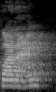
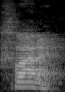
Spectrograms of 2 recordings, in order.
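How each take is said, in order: First: The word begins with a plain H-W sound. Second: The word begins with an F-like sound. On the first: The speaker calls it wrong. "So not Hwarang" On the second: The speaker calls it right. "It's actually pronounced with an F"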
